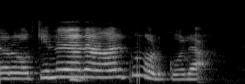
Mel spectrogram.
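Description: A young child singing a short phrase in long held notes, in three breaths, with a single sharp click a little past halfway.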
